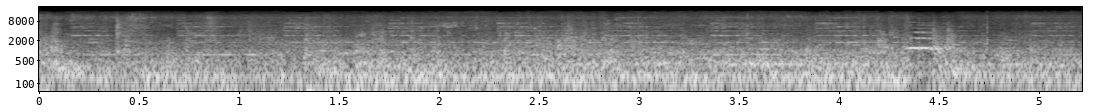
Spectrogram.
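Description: Serengeti Express park train rolling along its track, heard from an open-sided passenger car: a steady rumble of wheels and running gear with light clacks over the rail joints.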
